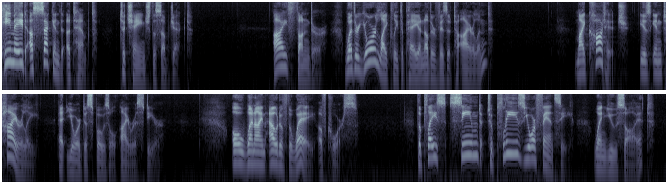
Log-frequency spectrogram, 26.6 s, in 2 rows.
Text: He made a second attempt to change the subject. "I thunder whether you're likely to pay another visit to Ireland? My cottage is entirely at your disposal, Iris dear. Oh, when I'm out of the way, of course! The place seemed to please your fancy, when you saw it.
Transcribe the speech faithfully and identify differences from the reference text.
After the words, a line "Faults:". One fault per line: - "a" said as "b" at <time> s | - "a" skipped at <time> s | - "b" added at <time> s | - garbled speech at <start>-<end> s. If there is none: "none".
He made a second attempt to change the subject. "I thunder whether you're likely to pay another visit to Ireland? My cottage is entirely at your disposal, Iris dear. Oh, when I'm out of the way, of course! The place seemed to please your fancy, when you saw it.
Faults:
none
